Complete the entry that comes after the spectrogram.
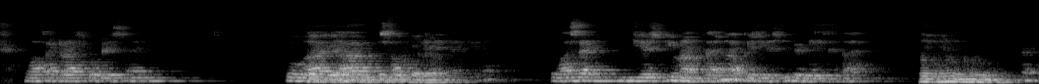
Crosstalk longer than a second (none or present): present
